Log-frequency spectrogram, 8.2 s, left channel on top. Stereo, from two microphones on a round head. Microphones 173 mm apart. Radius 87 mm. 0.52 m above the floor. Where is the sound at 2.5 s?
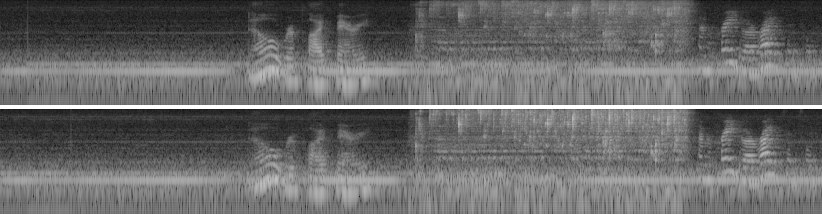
30° left (ahead or behind), 1.5 m; by 3.8 s 35° left (ahead or behind), 1.6 m.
